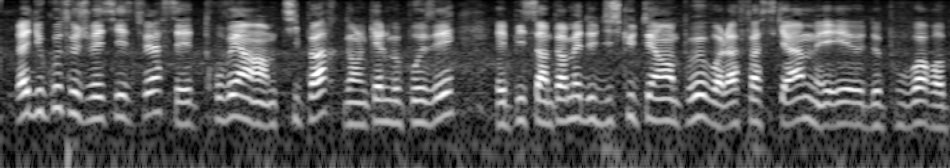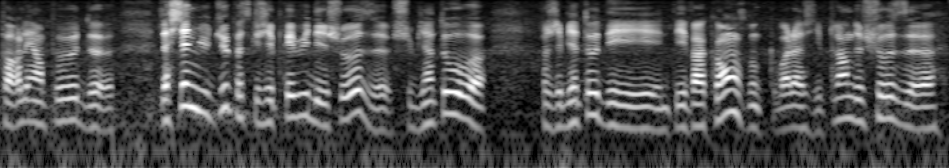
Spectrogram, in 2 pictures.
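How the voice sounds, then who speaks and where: Through noticeable background noise and audible room echo, a man speaks at a fairly quick pace in a fairly high pitch with ordinary pitch variation. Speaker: YouTuber, vlogger. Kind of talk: casual vlog talk. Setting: outdoors, walking in the street. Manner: halting, stammering, searching for words.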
